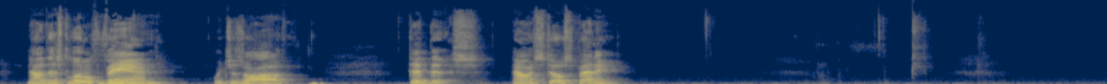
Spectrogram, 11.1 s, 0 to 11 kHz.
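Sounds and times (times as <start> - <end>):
faint low room rumble: 0.0 - 11.0.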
